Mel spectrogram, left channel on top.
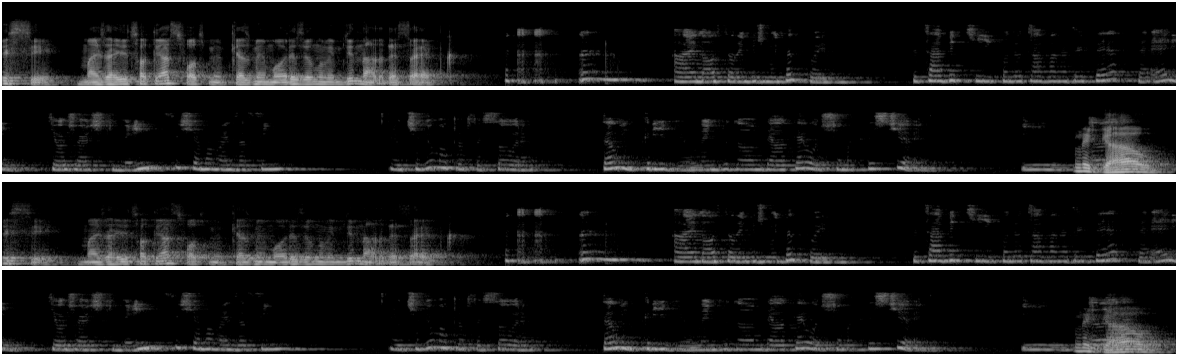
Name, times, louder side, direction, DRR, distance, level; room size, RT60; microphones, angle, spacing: voice 1, 0.0-4.3 22.5-23.3, left 4 dB, 70° left, 12 dB, 0.5 m, -26 dB
voice 2, 5.0-5.5 5.8-6.4 6.7-8.5 9.1-11.9 12.2-14.6 15.6-17.1 17.7-21.1 21.9-23.2, left 1 dB, 5° left, 7 dB, 0.7 m, -35 dB
10.0 x 6.2 x 7.5 m, 1.1 s
head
